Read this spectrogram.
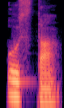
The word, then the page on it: bouche: /buʃ/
